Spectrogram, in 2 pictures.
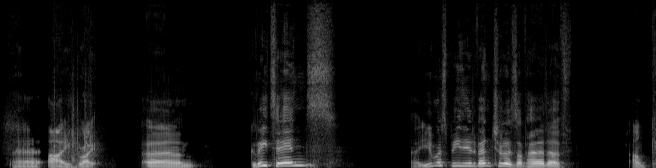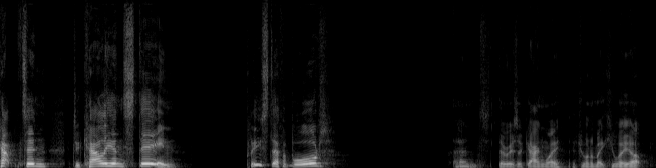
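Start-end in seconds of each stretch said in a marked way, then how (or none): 3.1-12.2 very high-pitched calling out. Narrating a game, voicing the captain greeting the adventurers, as Captain Deucalion Stain calling down. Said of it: "you hear a voice call down".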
